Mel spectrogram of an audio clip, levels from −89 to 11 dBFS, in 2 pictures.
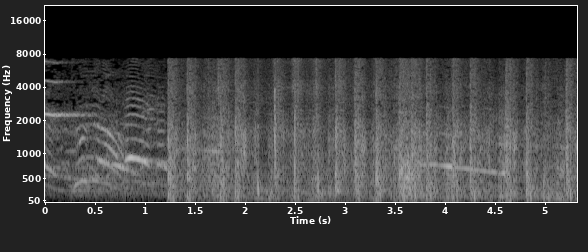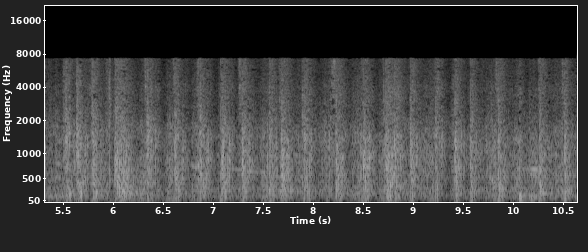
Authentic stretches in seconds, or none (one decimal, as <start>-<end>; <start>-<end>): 0.0-2.0; 3.1-10.6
